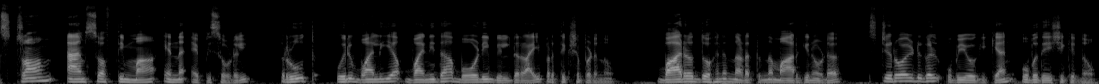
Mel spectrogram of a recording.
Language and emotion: Malayalam, neutral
